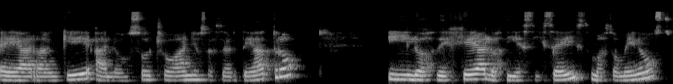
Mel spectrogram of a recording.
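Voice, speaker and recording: Very slow and at medium pitch, a woman speaks with ordinary pitch variation. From Buenos Aires province, Argentina. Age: 20s. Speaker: acting student. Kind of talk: self-introduction on camera.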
